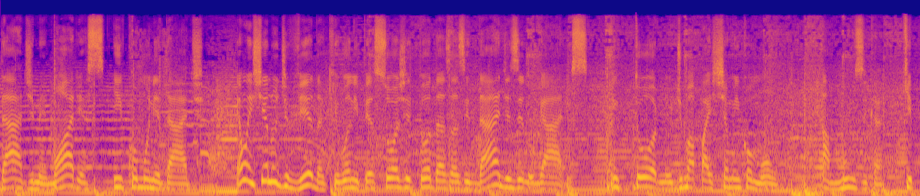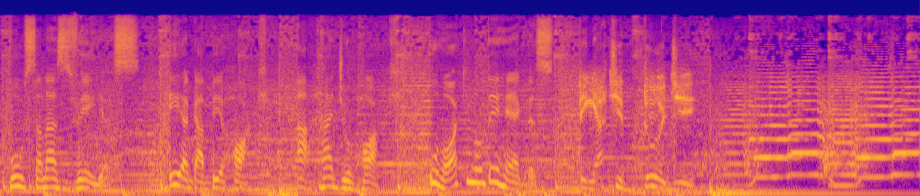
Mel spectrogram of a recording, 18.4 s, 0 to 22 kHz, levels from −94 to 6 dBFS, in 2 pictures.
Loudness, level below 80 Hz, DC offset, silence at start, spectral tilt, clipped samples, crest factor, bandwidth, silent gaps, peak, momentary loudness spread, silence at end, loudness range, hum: -12 LUFS; -24 dBFS; under 0.1%; 0 s; -4 dB/octave; under 0.1%; 12 dB; 16.5 kHz; none; 0 dBFS; 4 LU; 0 s; 2 LU; none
